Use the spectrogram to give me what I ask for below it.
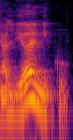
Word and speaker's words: Aglianico: como surge o nome aliano e é muito provavelmente que esse nome aliano se escreve agli tenha vindo aquela cção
